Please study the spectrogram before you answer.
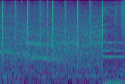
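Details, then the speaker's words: High-mileage Peugeot Boxer van after DPF reverse-flush cleaning, additive refill and parameter reset: additive (Eolys) tank pump gives quiet regular ticks about four a second, then a faster buzzing pulse; pump activated and working normally. "We can hear that the pat fluid tank is now activated. So I don't know if, hope you can hear that on the camera. You can hear the tank ticking."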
